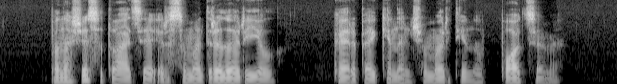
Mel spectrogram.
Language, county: Lithuanian, Šiauliai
